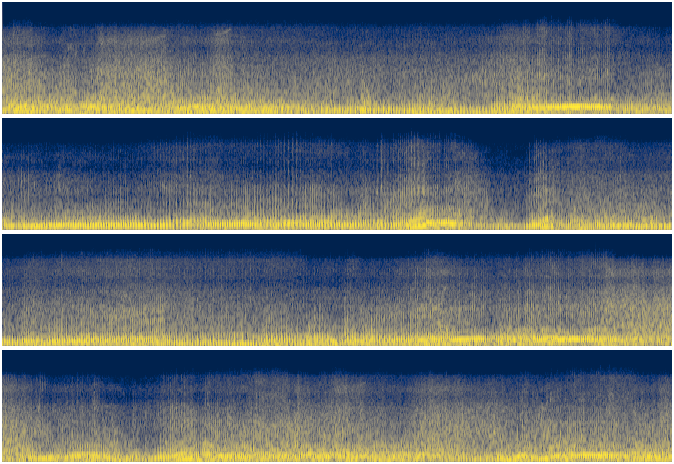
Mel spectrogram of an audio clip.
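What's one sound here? A dirt bike engine roars up close, revving and changing pitch as gears shift.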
